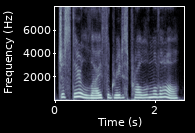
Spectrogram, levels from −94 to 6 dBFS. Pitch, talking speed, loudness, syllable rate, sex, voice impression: 235 Hz, 185 wpm, -15 LUFS, 4.6 syllables/s, female, very feminine, slightly young, slightly adult-like, very thin, relaxed, weak, slightly dark, very soft, slightly muffled, slightly halting, very cute, slightly intellectual, sincere, very calm, friendly, reassuring, sweet, kind, modest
